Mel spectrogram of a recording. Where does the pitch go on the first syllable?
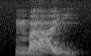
low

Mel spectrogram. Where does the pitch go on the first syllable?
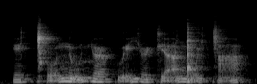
rising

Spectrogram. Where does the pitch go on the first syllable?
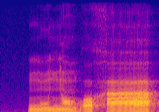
low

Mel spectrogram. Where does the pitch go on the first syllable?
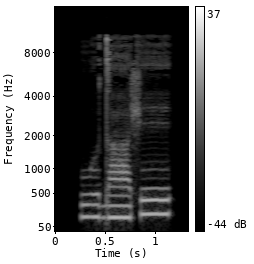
low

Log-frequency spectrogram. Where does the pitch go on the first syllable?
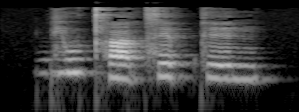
high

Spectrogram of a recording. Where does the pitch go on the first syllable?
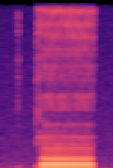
low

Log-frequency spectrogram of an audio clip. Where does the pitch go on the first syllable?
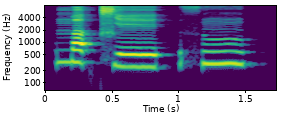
high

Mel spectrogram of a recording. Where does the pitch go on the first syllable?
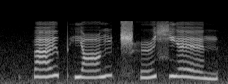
rising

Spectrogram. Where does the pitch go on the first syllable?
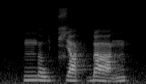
low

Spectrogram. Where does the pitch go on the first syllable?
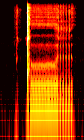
high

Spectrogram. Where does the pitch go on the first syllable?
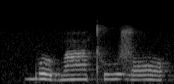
falling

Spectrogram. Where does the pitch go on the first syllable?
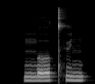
rising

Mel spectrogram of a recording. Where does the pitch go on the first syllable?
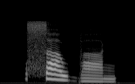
falling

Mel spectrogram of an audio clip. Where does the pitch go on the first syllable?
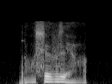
rising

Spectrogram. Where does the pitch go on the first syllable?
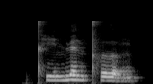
rising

